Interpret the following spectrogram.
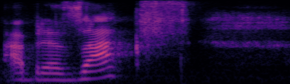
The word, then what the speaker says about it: Abraxas: o tipo que os abraxas a casa dos abraxas às vezes eles pronunciam abrasax né independente da pronúncia mas aqui em português nós vamos falar ab a b r a x a s e é o maior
